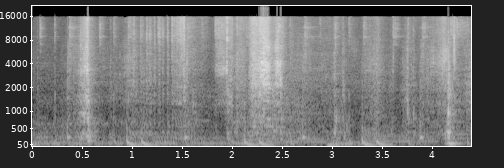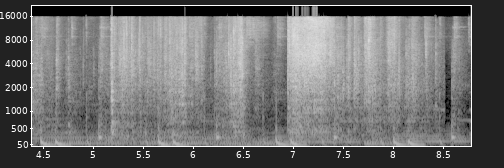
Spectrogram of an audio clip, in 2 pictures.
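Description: Cardboard box flaps and a plastic-bagged network switch being handled, with rustling and scraping bursts, the loudest about two seconds in and about seven seconds in, over background music.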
